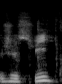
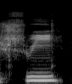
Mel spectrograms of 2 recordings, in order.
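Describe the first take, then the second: First: Both words are said fully and separately. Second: The two words are squeezed into one syllable.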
